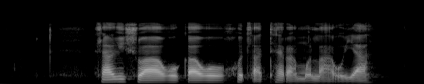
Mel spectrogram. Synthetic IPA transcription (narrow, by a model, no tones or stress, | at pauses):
ɬaɣiʃwaɣʊkʼaɣʊɣʊt͡ɬʼa̰tʰɛɾʔamʊla̰ɔ̰ja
